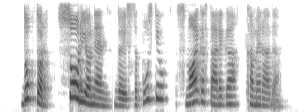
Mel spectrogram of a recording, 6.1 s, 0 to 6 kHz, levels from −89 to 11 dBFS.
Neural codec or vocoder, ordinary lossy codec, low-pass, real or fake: none; none; 5.4 kHz; real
